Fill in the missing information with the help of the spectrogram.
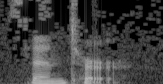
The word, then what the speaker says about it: center: R-E-C-R-E-A-T-I-O-N Recreation Recreation center 或者是有时候念得很快会听成 center 那个 T 就不发出来，这个 T 是在 N 后面会有一个这样潜规则哦，念得很快的时候 T 就不发音了， center 这个英式的拼法呢可能会拼成 C-E-N-T-R-E，大家稍微注意一下，嗯，说法都是一样的 center OK。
